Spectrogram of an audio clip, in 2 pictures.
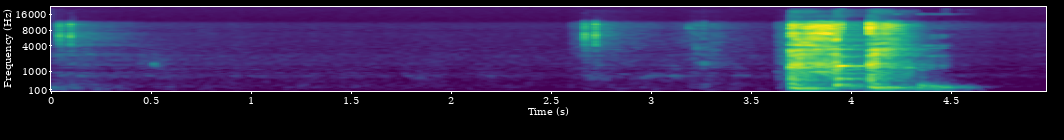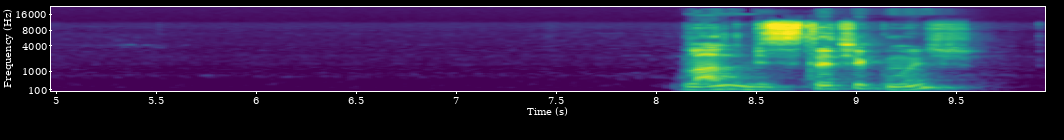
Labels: {"expert_labels": [{"quality": "ok", "cough_type": "unknown", "dyspnea": false, "wheezing": false, "stridor": false, "choking": false, "congestion": false, "nothing": true, "diagnosis": "healthy cough", "severity": "pseudocough/healthy cough"}], "age": 21, "gender": "male", "respiratory_condition": false, "fever_muscle_pain": true, "status": "healthy"}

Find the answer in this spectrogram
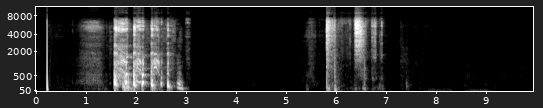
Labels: {"expert_labels": [{"quality": "ok", "cough_type": "unknown", "dyspnea": false, "wheezing": false, "stridor": false, "choking": false, "congestion": false, "nothing": true, "diagnosis": "lower respiratory tract infection", "severity": "mild"}], "age": 46, "gender": "male", "respiratory_condition": false, "fever_muscle_pain": false, "status": "healthy"}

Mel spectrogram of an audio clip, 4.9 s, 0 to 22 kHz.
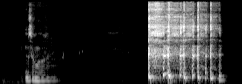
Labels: {"expert_labels": [{"quality": "good", "cough_type": "dry", "dyspnea": false, "wheezing": false, "stridor": false, "choking": false, "congestion": false, "nothing": true, "diagnosis": "healthy cough", "severity": "pseudocough/healthy cough"}], "age": 36, "gender": "male", "respiratory_condition": true, "fever_muscle_pain": true, "status": "symptomatic"}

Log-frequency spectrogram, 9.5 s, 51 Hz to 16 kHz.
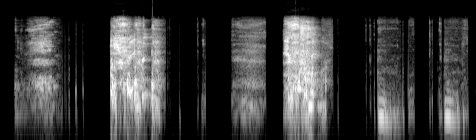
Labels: {"expert_labels": [{"quality": "good", "cough_type": "wet", "dyspnea": false, "wheezing": false, "stridor": false, "choking": true, "congestion": false, "nothing": false, "diagnosis": "lower respiratory tract infection", "severity": "mild"}], "age": 27, "gender": "male", "respiratory_condition": false, "fever_muscle_pain": false, "status": "symptomatic"}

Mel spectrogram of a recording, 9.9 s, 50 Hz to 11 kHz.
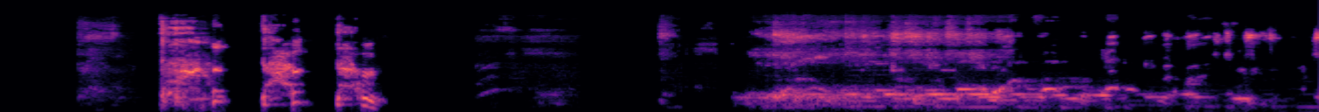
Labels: {"expert_labels": [{"quality": "poor", "cough_type": "dry", "dyspnea": false, "wheezing": false, "stridor": false, "choking": false, "congestion": false, "nothing": true, "diagnosis": "upper respiratory tract infection", "severity": "mild"}], "age": 55, "gender": "male", "respiratory_condition": false, "fever_muscle_pain": false, "status": "symptomatic"}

